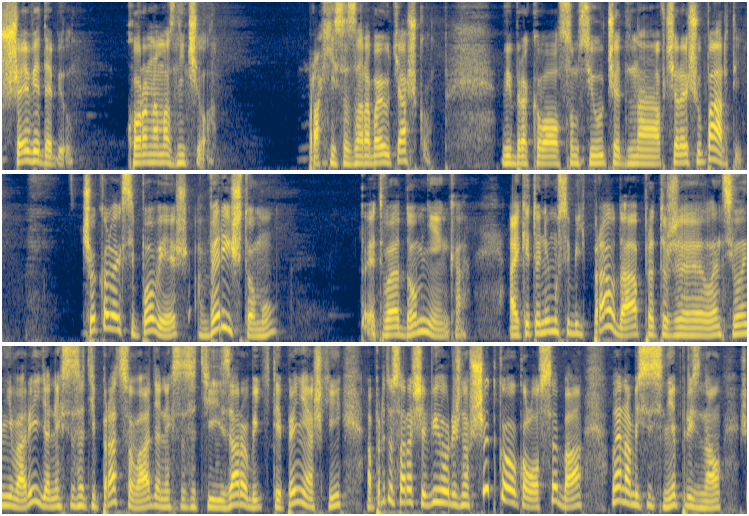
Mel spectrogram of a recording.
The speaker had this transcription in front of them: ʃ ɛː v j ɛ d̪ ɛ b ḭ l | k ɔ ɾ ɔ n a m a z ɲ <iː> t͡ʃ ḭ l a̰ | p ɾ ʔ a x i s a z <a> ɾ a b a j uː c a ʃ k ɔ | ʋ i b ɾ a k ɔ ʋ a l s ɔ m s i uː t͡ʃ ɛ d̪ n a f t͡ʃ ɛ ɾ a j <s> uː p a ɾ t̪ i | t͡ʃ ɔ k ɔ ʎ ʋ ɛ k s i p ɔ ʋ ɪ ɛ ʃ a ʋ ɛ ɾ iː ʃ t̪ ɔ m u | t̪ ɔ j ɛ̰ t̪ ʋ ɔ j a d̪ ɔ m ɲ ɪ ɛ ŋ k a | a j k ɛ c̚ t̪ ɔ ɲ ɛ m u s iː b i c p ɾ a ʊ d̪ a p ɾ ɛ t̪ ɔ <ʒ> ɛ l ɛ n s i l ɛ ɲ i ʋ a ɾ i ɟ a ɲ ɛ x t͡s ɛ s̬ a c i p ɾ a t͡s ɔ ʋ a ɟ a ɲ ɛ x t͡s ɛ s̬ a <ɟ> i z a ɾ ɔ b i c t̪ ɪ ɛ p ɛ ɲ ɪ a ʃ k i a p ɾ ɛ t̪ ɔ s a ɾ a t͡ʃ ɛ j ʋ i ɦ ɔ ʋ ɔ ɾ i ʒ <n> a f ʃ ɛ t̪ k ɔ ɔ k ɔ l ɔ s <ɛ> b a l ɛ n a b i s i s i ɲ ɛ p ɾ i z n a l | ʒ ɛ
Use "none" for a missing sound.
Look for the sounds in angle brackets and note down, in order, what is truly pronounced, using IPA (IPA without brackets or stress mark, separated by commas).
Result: i, a, ʃ, ʒ, c, n, ɛ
